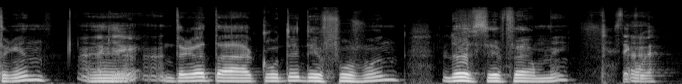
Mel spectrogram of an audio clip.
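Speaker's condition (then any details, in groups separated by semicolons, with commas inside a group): Amyotrophic lateral sclerosis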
